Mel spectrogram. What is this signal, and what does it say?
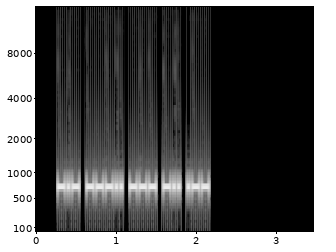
Morse code, heard as a keyed tone, about 40 wpm, 700 Hz. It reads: K8ODW
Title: USA Call Signs - 5 Characters - Repeated 3x - 40wpm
